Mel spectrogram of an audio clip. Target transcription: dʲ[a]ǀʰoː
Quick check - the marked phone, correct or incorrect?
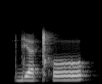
correct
